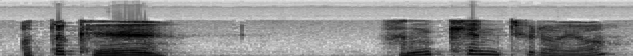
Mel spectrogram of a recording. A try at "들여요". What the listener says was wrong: Nice, but I think the 들여요 it was a little bit somewhere between 들어요 and 들여요. This one, it is tricky.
